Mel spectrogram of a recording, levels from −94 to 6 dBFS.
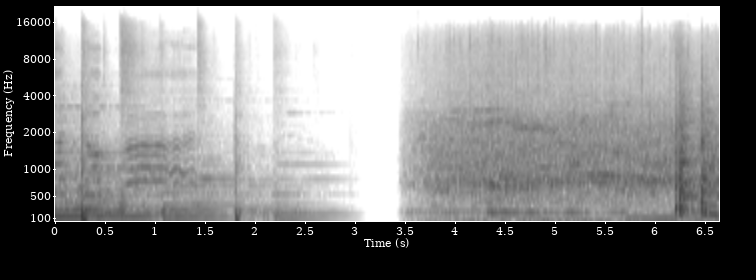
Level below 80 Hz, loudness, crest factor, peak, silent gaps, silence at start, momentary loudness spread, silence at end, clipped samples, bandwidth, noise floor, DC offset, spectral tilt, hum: -46 dBFS; -32 LUFS; 24 dB; -8 dBFS; none; 0 s; 21 LU; 0 s; under 0.1%; 17.5 kHz; -77 dBFS; under 0.1%; -5.5 dB/octave; none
